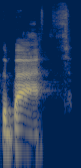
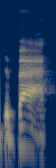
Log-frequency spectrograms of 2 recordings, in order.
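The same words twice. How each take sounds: First: It is said with a standard 'th' sound. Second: It is said in a Kildare accent.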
